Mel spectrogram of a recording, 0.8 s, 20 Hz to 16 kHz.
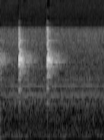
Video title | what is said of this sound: #19: Value Village Jewelry Bag (Part 2 of 2) | you can just hear when you tap them that these are hollow earrings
